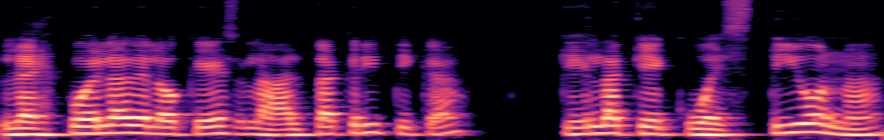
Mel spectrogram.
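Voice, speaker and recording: Against a quiet background, a man speaks with a normal speaking voice. His pitch is fairly high and varies in an ordinary way. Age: 40s. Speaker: Bible teacher. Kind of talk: lecture.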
